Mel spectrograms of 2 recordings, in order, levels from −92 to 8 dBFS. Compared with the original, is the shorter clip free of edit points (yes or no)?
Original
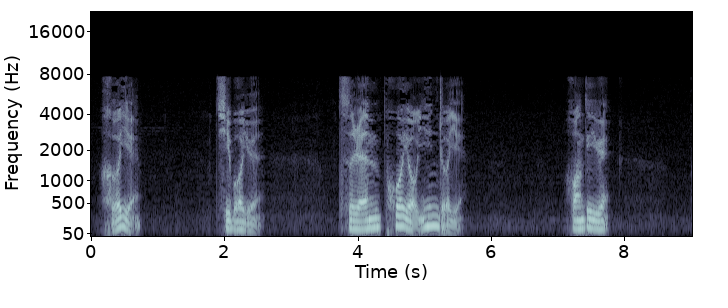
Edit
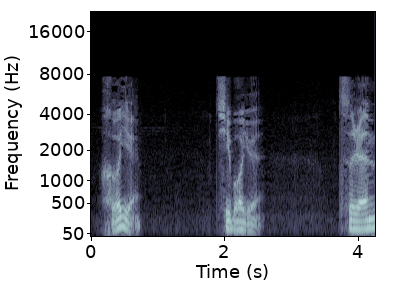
yes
